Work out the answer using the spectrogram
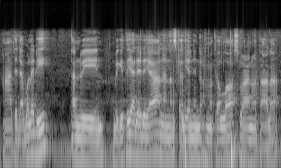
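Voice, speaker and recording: A man teaching basic Arabic to children, repeating words slowly and checking that they understood. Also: fairly low pitch, little pitch movement, vocal fry. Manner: repeats words slowly and asks questions back. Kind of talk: classroom lesson for children. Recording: dull lo-fi audio with faint room noise.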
